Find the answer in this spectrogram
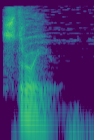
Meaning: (noun) 1. system, structure 2. tuning 3. row, line (of books, bottles, etc. arranged in sequence) 4. rank, row (of soldiers, tanks, etc.) 5. formation (of soldiers, tanks, etc.)
- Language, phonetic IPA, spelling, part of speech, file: Russian, [stroj], строй, noun / verb, Ru-строй.ogg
